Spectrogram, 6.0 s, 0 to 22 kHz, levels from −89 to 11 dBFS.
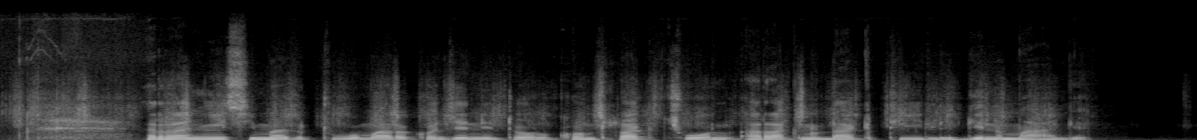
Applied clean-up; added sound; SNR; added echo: neural mask model RNNoise.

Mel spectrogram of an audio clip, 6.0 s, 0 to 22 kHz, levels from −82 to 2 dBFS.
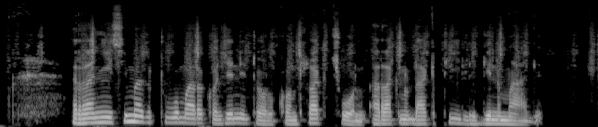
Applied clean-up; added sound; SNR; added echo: classical method spectral subtraction.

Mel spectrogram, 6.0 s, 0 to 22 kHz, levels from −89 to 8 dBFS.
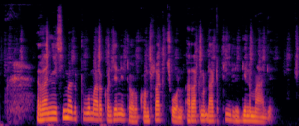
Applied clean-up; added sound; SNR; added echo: classical method log-MMSE.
